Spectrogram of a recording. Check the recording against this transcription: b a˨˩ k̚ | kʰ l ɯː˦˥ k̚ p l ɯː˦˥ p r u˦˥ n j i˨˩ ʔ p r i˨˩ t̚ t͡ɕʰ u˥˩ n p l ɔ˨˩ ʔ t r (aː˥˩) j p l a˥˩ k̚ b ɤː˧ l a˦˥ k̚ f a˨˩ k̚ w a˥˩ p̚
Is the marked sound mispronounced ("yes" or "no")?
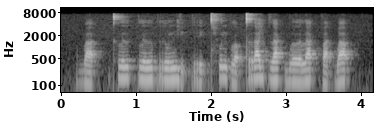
yes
